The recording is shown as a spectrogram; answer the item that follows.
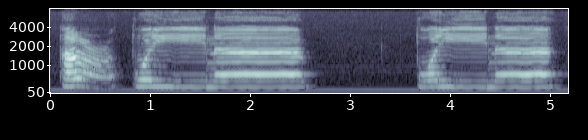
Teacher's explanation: نون پہ کھڑی زبر ہونے کی وجہ سے اس کو نون کو تھوڑا سا لمبا کر کے پڑھیں گے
